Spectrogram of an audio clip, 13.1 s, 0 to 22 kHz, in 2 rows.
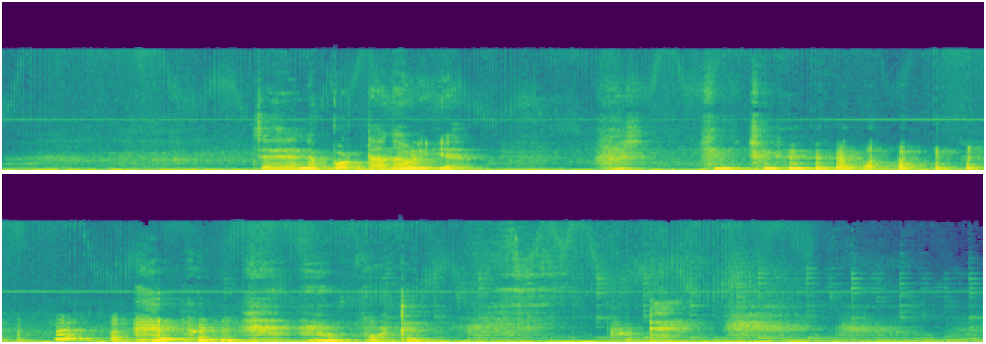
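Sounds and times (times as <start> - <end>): low steady hum: 0.0 - 13.0
man chuckling and laughing: 4.7 - 12.1.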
